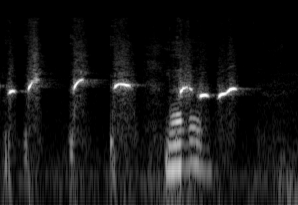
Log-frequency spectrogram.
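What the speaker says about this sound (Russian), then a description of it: "Там кто-то свистел." Someone whistles the melody of "The Bridge on the River Kwai" in short bright phrases with gaps, close and clear, and a single spoken word breaks in.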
